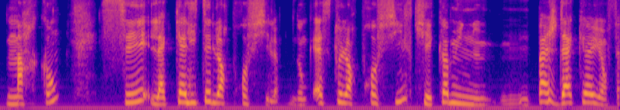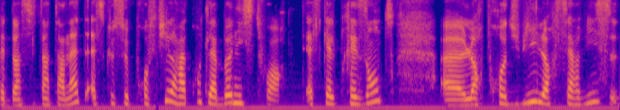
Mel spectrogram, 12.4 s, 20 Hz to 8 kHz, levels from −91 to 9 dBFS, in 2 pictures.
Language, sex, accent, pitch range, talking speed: English, female, French, 180-235 Hz, 180 wpm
